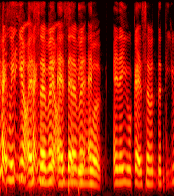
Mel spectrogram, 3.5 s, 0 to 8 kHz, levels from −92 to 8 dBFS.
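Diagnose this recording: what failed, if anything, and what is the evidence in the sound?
A doubled audio track runs from the very start of the speech to 1.84 s, where the second copy cuts off abruptly. A full-band duplicate trails the original by roughly 0.7 s at about 5 dB lower level, with no reverberant tail or room colouring, so it is not an acoustic echo. This most likely happened at the capture or edit stage: a second, slower path recorded the same signal, or an edit left two out-of-step copies overlapping.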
